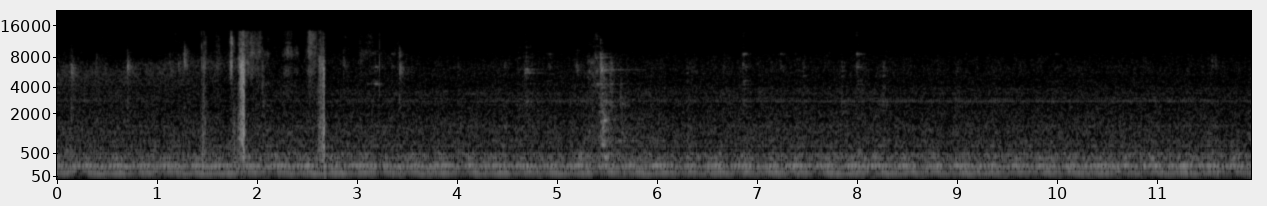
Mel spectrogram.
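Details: A steady indoor hum, like a fan, with a few sharp clicks and taps near the start and no animal voice.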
